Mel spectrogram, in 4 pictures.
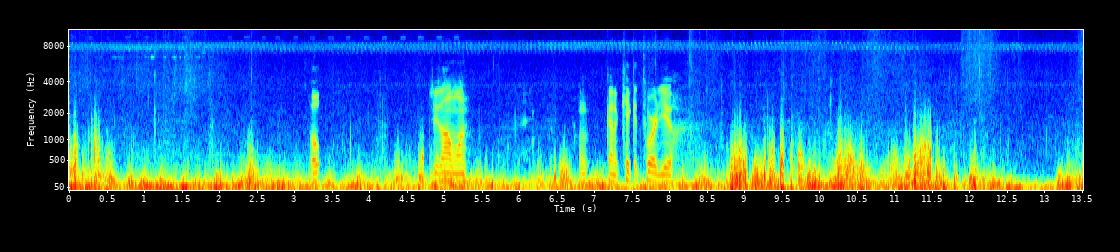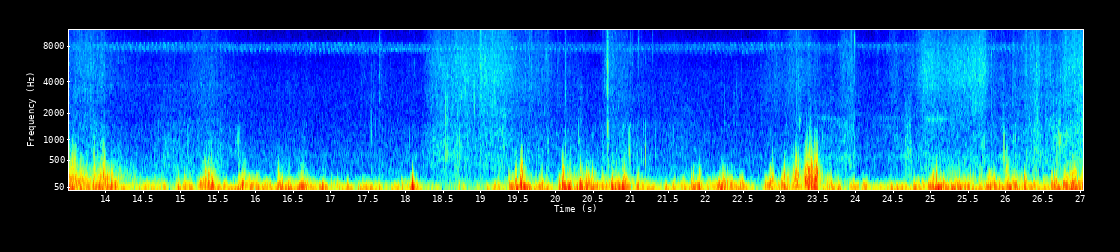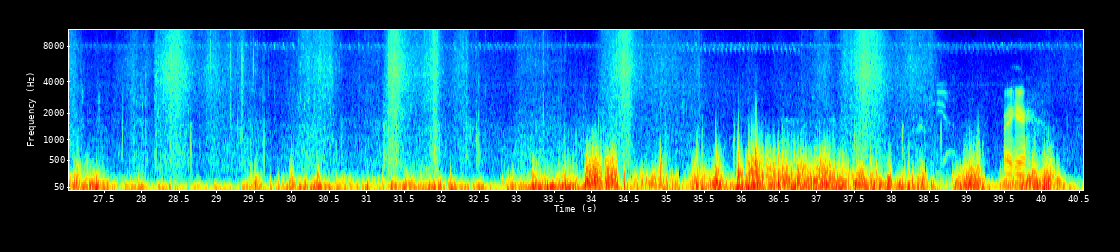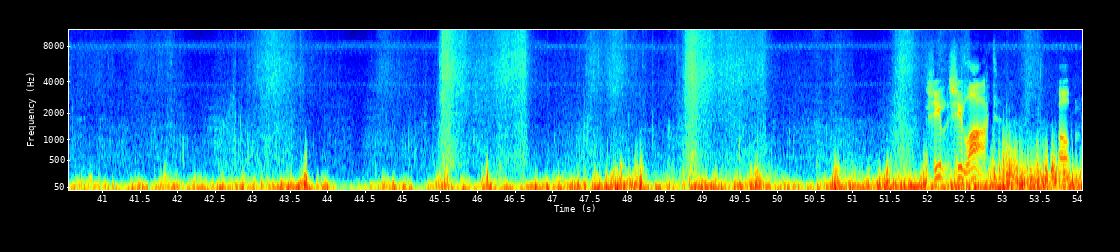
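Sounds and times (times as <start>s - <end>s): footsteps through dry grass: 0.0s - 6.6s, 8.1s - 53.8s
low rumble on microphone: 0.0s - 54.0s.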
